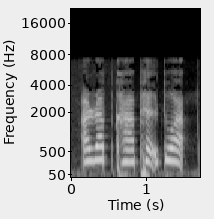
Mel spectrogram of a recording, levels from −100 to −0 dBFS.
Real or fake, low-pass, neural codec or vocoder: real; 7.2 kHz; none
